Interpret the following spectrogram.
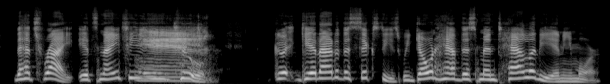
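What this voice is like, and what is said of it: Exaggerated put-on accent. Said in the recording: “If I'm going to do full accent.”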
